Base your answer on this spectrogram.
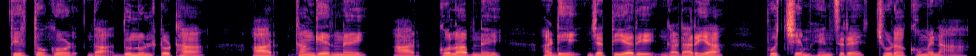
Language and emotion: Santali, neutral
